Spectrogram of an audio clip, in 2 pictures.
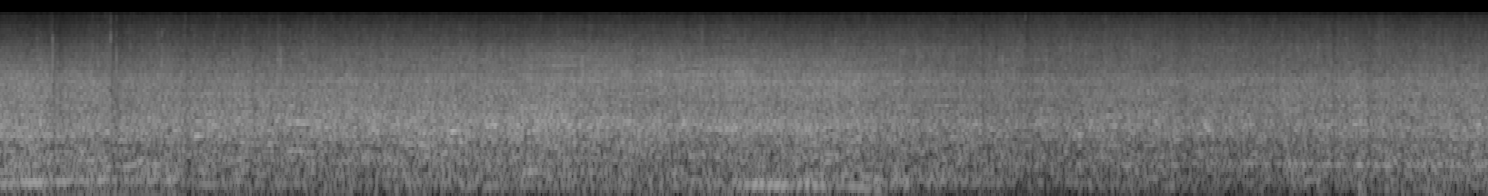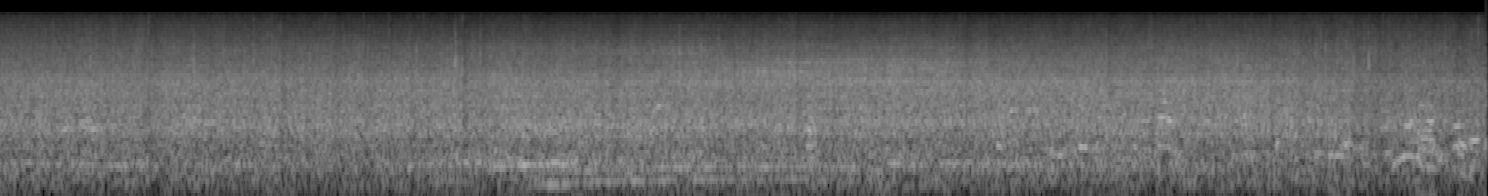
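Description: Very heavy rain pouring steadily onto paved pavement and road, splashing on the wet surfaces in an even, unbroken hiss.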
